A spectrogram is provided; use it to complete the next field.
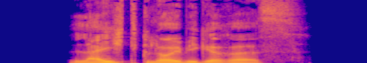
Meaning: strong/mixed nominative/accusative neuter singular comparative degree of leichtgläubig
- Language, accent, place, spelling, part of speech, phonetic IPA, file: German, Germany, Berlin, leichtgläubigeres, adjective, [ˈlaɪ̯çtˌɡlɔɪ̯bɪɡəʁəs], De-leichtgläubigeres.ogg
